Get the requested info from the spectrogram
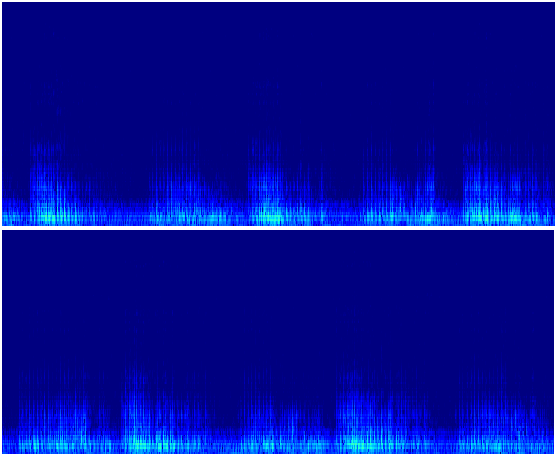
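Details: Pet cat purring loudly while sleeping or being petted indoors: a low, rumbling, continuous purr that swells and fades in a steady cycle about every two seconds, following its breathing.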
